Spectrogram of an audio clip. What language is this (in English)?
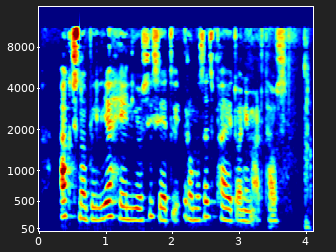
Georgian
